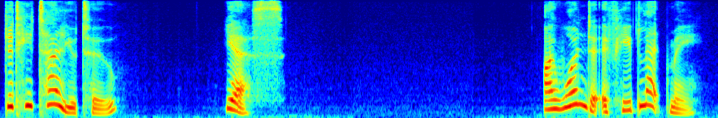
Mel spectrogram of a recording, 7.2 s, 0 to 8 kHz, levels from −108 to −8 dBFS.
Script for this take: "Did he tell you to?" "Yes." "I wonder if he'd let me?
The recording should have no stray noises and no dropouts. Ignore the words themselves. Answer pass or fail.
pass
